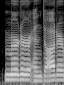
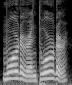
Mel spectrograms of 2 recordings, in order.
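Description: First: It is said in a plain, general accent. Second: It is said in an exaggerated Philadelphia accent. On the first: "instead of saying murder and daughter" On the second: "the perhaps overly exaggerated Philadelphia accents, it's like I can't even do it right"

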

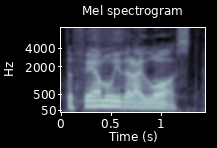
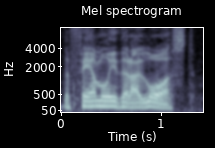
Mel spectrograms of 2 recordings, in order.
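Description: Both takes have the same delivery.

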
